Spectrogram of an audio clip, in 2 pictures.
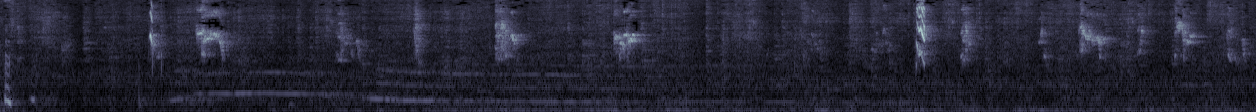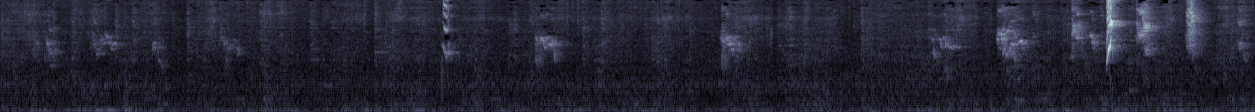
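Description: Rosy-faced lovebird chirping: short, high chirps and squeaks, about one to two a second, with a sharper, louder one about seven seconds in and another near the end.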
